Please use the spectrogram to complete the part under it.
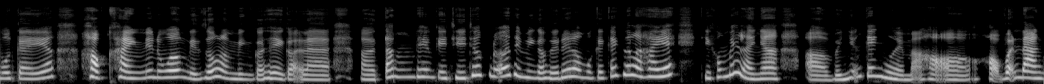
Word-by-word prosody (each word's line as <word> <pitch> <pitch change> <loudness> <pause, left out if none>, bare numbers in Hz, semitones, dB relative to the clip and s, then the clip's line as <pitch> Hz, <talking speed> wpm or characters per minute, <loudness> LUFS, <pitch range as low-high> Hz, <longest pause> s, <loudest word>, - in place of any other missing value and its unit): một 275 0 -1
cái, 260 0 -1
ơ, 335 +3 0 0.3
học 345 -5 +7
hành 290 -5 +2
đấy, 325 +2 -2
đúng 315 0 -2
không? 330 0 +5
Để 250 -3 -1
giúp 300 +6 +2
là 325 -4 +1
mình 240 -3 -3
có 225 - -2
thể, 270 -3 +1
gọi 235 -1 -3
là, 215 -2 -1 0.3
ờ, 225 -2 -2
tăng 345 +1 -2
thêm 350 -1 -2
cái 290 -1 -2
trí 290 -2 +1
thức 430 0 0
nữa 370 +1 +2
thì 390 - +1
mình 315 -3 -3
cảm 275 +1 +1
thấy 270 0 0
đấy 345 +3 +1
là 360 - +3
một 300 -2 -5
cái 290 0 -3
cách 395 +6 -4
rất 450 - +1
là 380 - +4
hay 360 0 +2
ấy. 420 +4 +4 0.3
Thì 285 - -3
không 340 +5 -4
biết - - +2
là 260 - +2
nha, 260 +1 +1 0.2
ờ, 210 -1 -2
với 220 - 0
những 315 +10 -2
cái 390 0 0
người 280 - +1
mà 215 - -4
họ 220 -4 -2 0.2
họ - - +2
vẫn 295 +3 +2
đang 295 -3 +5
295 Hz, 295 wpm, -20 LUFS, 255-345 Hz, 0.3 s, học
